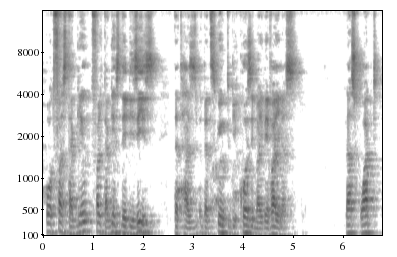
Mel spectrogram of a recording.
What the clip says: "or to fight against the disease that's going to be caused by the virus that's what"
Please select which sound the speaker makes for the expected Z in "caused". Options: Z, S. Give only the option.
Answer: Z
